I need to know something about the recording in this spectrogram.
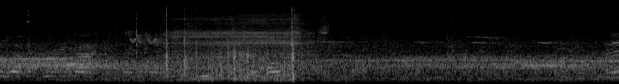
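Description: Distant voices of reenactors calling out across the field, with two sharp cracks about a second apart near the middle.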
